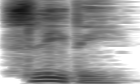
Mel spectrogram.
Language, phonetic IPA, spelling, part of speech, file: Russian, [ˈs⁽ʲ⁾lʲitɨj], слитый, verb, Ru-слитый.ogg
- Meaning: past passive perfective participle of слить (slitʹ)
